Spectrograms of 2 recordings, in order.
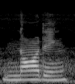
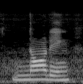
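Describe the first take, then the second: No difference in how they are said.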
